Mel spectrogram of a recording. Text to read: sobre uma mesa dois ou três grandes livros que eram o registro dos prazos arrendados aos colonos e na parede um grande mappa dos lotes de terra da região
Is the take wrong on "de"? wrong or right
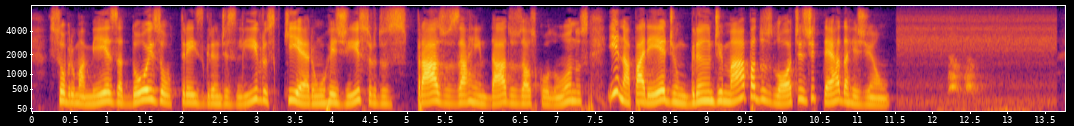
right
